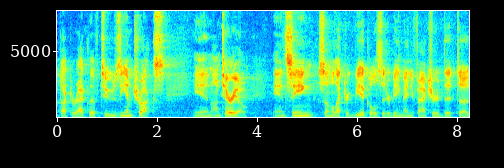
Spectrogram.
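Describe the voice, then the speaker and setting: A man with a very deep voice gives a rambling report at a board meeting, full of pauses. His tone is very bright and sharp. Faint meeting-room hum sits under him. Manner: loose, filler-heavy report. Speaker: board trustee giving a report.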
